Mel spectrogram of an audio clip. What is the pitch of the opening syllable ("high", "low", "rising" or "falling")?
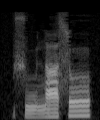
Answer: low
